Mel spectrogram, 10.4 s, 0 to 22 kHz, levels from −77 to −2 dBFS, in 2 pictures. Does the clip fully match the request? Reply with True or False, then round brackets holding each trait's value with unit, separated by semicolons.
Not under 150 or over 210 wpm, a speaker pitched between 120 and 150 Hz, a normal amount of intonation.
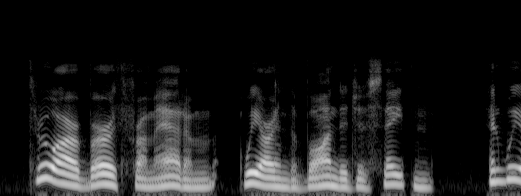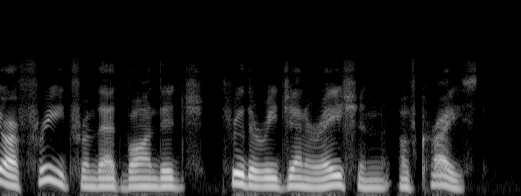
False (140 wpm; 135 Hz; 4.6 semitones)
